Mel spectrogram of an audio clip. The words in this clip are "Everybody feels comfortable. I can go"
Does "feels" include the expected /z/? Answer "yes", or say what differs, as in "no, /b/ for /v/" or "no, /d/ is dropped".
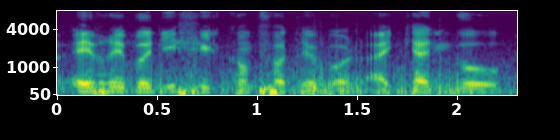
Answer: no, /z/ is dropped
